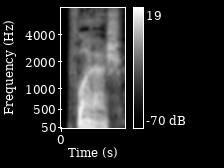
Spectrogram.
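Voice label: "Flash", English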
